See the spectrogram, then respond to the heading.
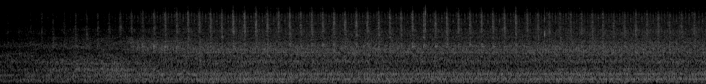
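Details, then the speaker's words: Toyota Scion with misfire after many parts replaced: uneven, lumpy idle with a fast ticking pulse about three a second; compression test shows cylinder 3 at 50 psi versus 125 psi on cylinder 2, a misfire from low compression. "I've got 50 psi on compression on cylinder 3 125 on cylinder 2 that's where our misfire is at"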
